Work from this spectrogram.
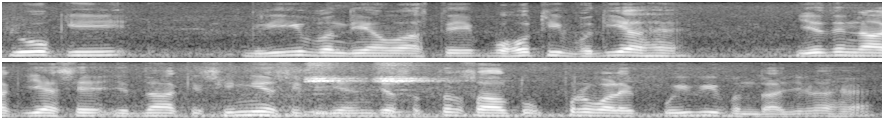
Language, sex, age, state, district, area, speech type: Punjabi, male, 60+, Punjab, Hoshiarpur, rural, spontaneous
